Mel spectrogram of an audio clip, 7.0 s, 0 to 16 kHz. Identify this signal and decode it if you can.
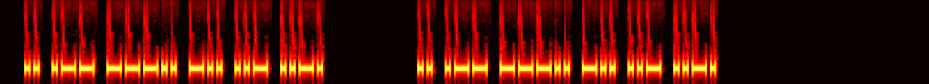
Morse code, heard as a keyed tone, about 36 wpm, 700 Hz. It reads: IW8DUF IW8DUF
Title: DXCC-100 Call Signs - 6 Characters - Repeated 2x - 35wpm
